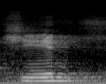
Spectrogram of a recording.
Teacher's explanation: Shin itu tengah lidah naik sedikit.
